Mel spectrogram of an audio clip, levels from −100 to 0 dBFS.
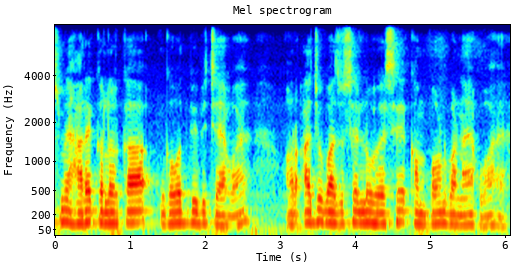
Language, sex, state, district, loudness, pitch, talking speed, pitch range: Hindi, male, Telangana, Hyderabad, -17 LUFS, 110 Hz, 190 wpm, 100-120 Hz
